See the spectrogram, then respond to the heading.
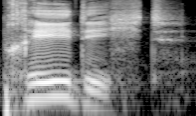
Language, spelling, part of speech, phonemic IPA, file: German, Predigt, noun, /ˈpʁeːdɪçt/, De-Predigt.ogg
- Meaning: 1. sermon, preaching 2. proclamation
